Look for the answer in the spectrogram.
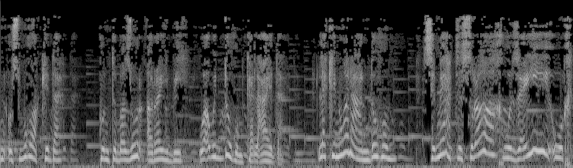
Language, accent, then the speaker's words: Arabic; Egypt; ورباط البيوت عندنا في مصر يعني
